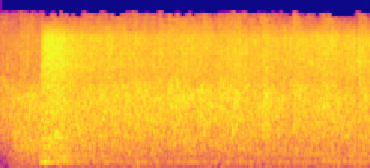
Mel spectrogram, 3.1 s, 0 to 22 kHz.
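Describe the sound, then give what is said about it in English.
In circus footage from 1965, a large crowd under a big top bursts into loud, sustained applause as tigers jump through hoops, a dense wash of clapping that swells suddenly and holds steady throughout, with no voices standing out. “They jump through hoops to uproarious applause.”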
